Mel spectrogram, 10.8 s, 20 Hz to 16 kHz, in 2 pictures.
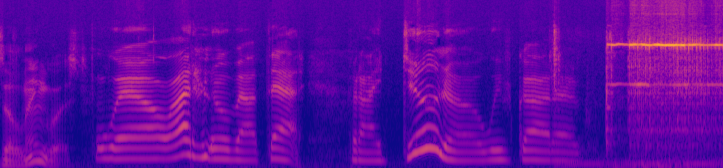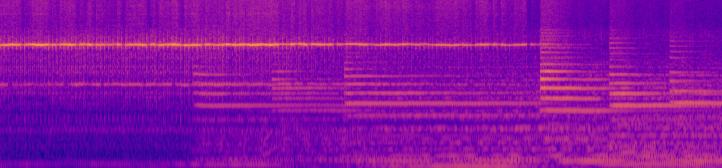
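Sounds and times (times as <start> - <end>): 
speech: 0.0 - 4.7
old clock chiming a Christmas carol: 4.6 - 10.8.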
